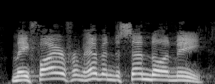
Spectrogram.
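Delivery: insistent self-cursing vow; sworn curse. Acted. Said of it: "he calls a curse down upon himself".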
